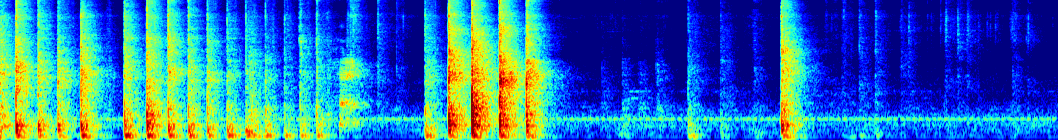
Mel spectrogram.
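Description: Gloved hands patting and pressing a Beyond Beef plant-based meat mixture flat on parchment paper over a cutting board: a rapid run of pats, about five a second, for the first three seconds or so, a louder flurry about halfway through, then one more pat later on.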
